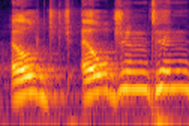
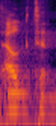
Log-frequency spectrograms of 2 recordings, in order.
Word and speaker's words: Elgton: Like, people are like, oh, are you talking about that Elgington Jenkins? The G is silent, guys. The G is silent. It's not really. It's Elgton, but man, it's pretty silent.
